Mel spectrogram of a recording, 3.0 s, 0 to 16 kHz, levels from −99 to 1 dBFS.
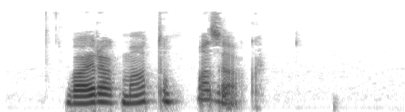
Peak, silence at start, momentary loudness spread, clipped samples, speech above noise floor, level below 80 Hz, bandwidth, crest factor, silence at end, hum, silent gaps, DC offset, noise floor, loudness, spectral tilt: -10 dBFS; 0.5 s; 12 LU; under 0.1%; 59 dB; -72 dBFS; 11 kHz; 20 dB; 1.25 s; none; none; under 0.1%; -85 dBFS; -27 LUFS; -5.5 dB/octave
